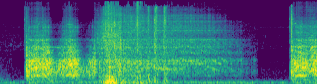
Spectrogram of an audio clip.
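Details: Engine after headers cut off and the exhaust reworked, started on a low battery: cranks and catches into a fast idle with a raspy puffing edge near the headers; owner suspects an exhaust manifold leak toward the back, quieter than before.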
